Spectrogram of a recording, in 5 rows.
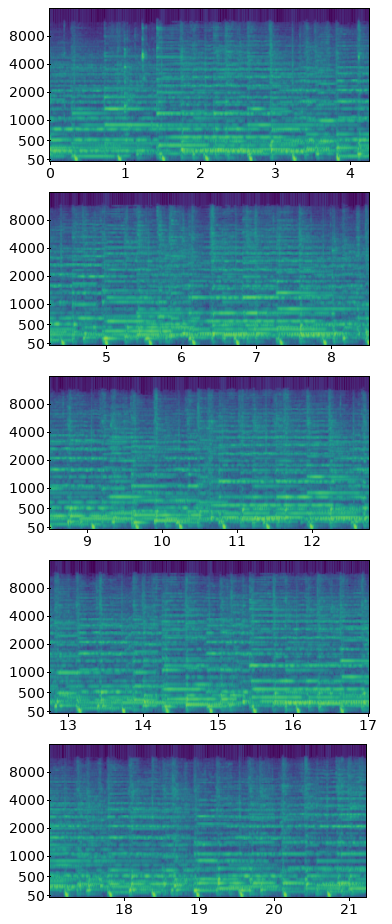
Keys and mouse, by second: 0.0 ctrl+z, 0.8-1.7 drag, 2.3 ], 3.0-4.3 drag, 4.4 space, 4.6-5.2 click, 5.2 space, 5.2 click, 6.0 space, 6.1 click, 6.5 space, 6.9 click, 8.3 space, 8.4-9.0 click, 8.8 space, 9.2-11.1 drag, 21.1-21.2 drag.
